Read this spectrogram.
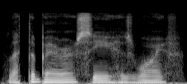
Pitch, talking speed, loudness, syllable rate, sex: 100 Hz, 190 wpm, -16 LUFS, 4.1 syllables/s, male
